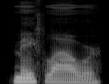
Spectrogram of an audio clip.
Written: Mayflower

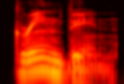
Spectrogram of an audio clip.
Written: green bean

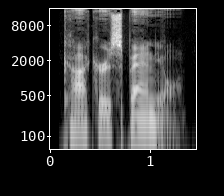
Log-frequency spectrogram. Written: cocker spaniel

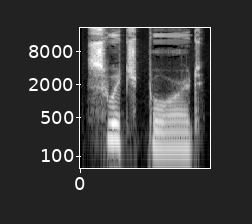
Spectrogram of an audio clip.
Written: switchboard

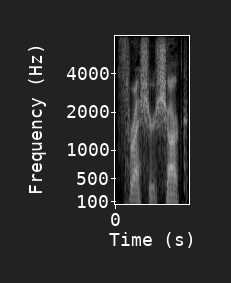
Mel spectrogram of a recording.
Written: thresher shark

